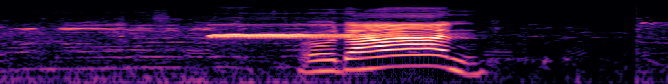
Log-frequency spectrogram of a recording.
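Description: A referee blows a whistle sharply outdoors.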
